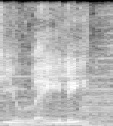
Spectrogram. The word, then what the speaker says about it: Ulele: i pronounced the name it is pronounced you laylee very good food very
